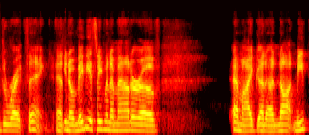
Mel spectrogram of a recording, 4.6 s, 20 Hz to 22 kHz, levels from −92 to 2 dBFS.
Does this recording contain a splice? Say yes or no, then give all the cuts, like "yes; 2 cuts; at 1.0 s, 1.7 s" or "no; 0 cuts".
yes; 2 cuts; at 0.9 s, 1.5 s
